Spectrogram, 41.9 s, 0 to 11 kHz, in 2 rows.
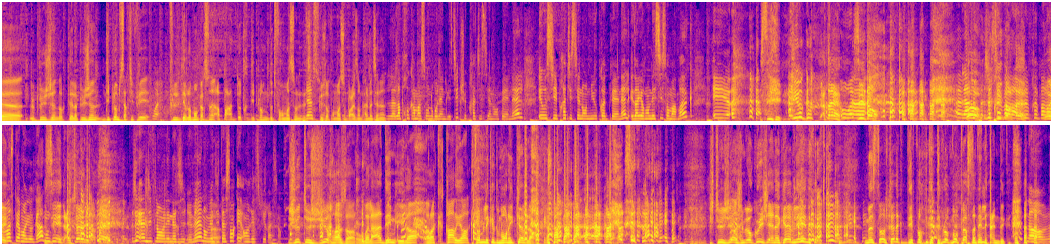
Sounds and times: Speech: 0.0 - 14.6, 15.2 - 17.6, 19.1 - 32.0, 35.1 - 41.9
Music: 0.0 - 41.9.

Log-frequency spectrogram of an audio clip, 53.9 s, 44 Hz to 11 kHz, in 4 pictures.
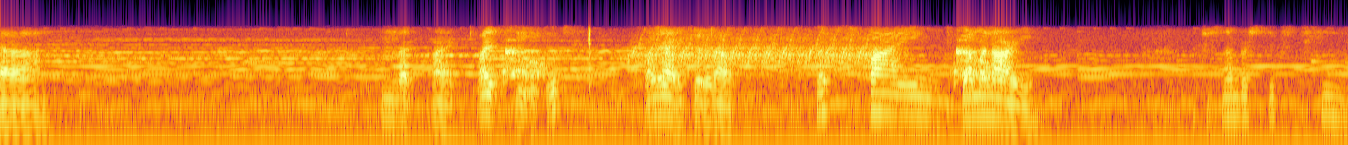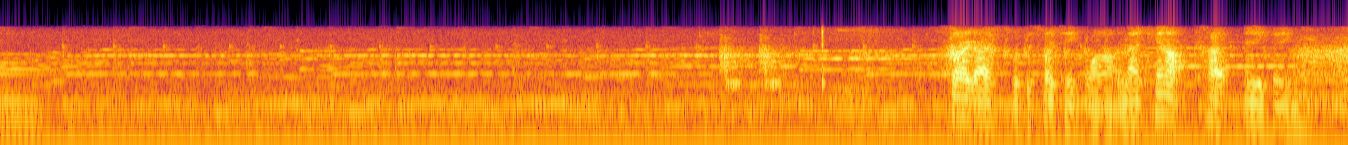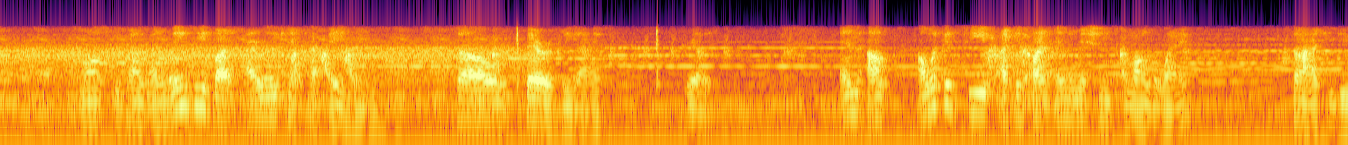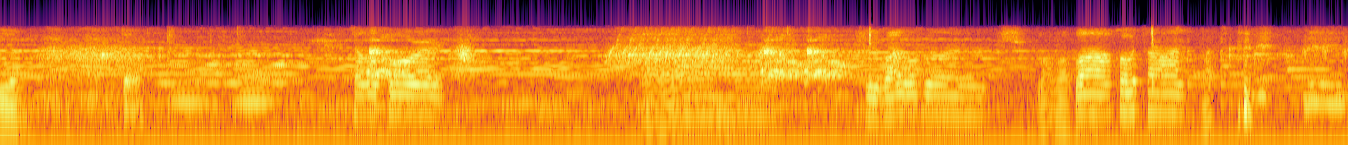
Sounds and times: Speech: 0.0 - 0.5, 3.8 - 5.7, 6.4 - 7.4, 8.2 - 10.4, 12.0 - 13.8, 22.9 - 26.5, 27.8 - 30.8, 31.6 - 33.1, 33.8 - 34.1, 35.4 - 38.9, 39.9 - 40.7, 41.7 - 41.9, 44.0 - 44.9, 46.9 - 48.1, 49.1 - 52.7
Music: 0.0 - 53.9.

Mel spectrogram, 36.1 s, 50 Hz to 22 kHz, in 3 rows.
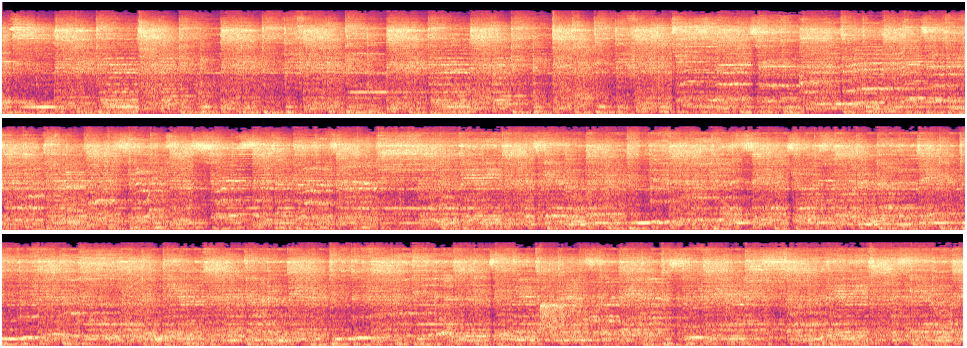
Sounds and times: Rhythm and blues: 0.0 - 36.0.

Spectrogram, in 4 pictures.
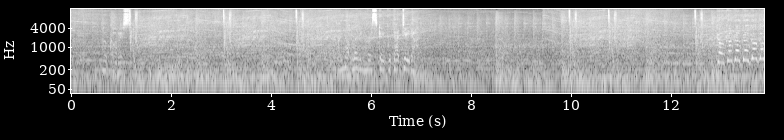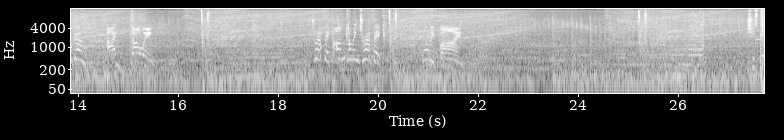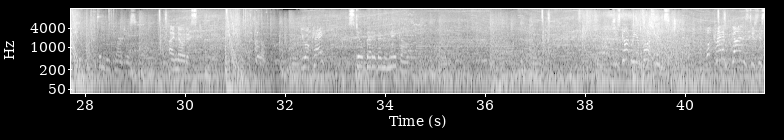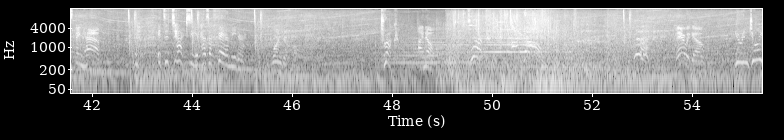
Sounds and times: Music: 0.0 - 55.4.

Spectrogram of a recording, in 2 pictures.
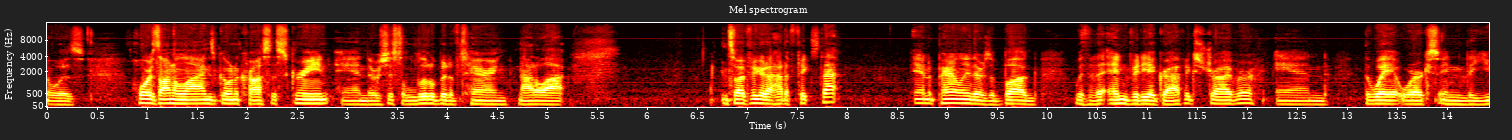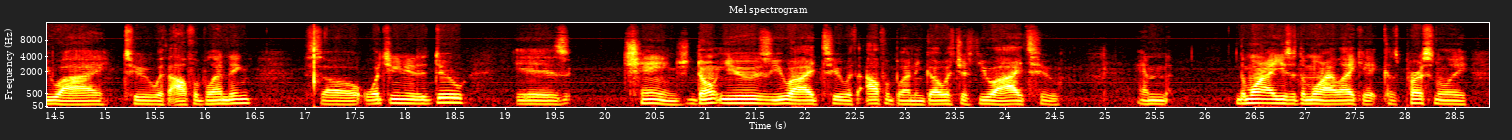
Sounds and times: Speech: 0.0 - 5.2, 6.6 - 8.0, 8.6 - 24.6, 25.3 - 25.7, 26.3 - 28.7.

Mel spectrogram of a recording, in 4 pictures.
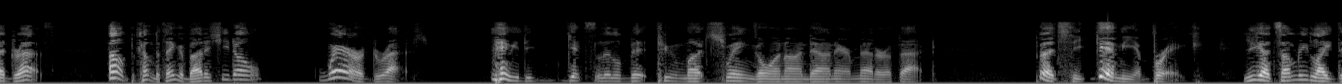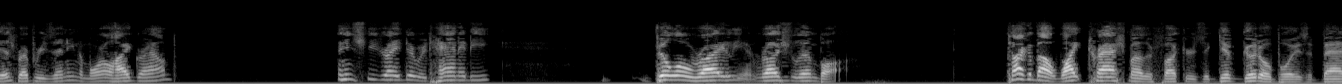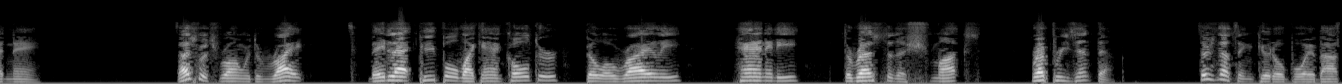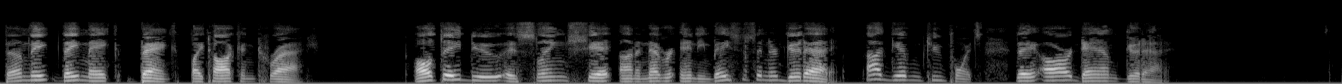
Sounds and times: Speech: 0.0 - 0.5, 1.1 - 2.6, 3.2 - 4.2, 4.9 - 9.3, 10.4 - 15.2, 16.8 - 18.3, 19.9 - 21.9, 23.5 - 27.3, 28.6 - 38.0, 38.8 - 43.3, 44.4 - 52.0.

